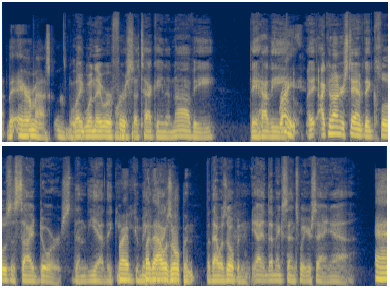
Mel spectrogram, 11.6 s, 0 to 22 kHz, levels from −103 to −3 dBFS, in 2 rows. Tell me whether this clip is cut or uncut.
uncut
